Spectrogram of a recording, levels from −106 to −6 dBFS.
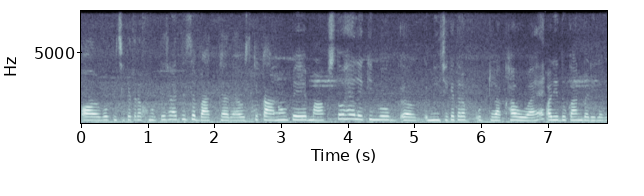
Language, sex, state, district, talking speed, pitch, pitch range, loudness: Hindi, female, Jharkhand, Jamtara, 260 wpm, 240 Hz, 230-255 Hz, -20 LUFS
